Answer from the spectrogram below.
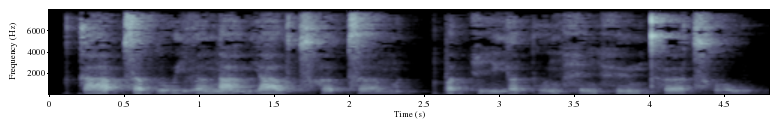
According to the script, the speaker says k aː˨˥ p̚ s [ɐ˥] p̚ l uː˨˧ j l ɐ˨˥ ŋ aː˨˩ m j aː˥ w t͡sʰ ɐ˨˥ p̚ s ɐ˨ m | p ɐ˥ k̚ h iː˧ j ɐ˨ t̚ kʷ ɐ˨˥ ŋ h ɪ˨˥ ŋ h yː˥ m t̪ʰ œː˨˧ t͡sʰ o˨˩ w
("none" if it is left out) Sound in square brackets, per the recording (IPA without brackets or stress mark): ɐ˥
